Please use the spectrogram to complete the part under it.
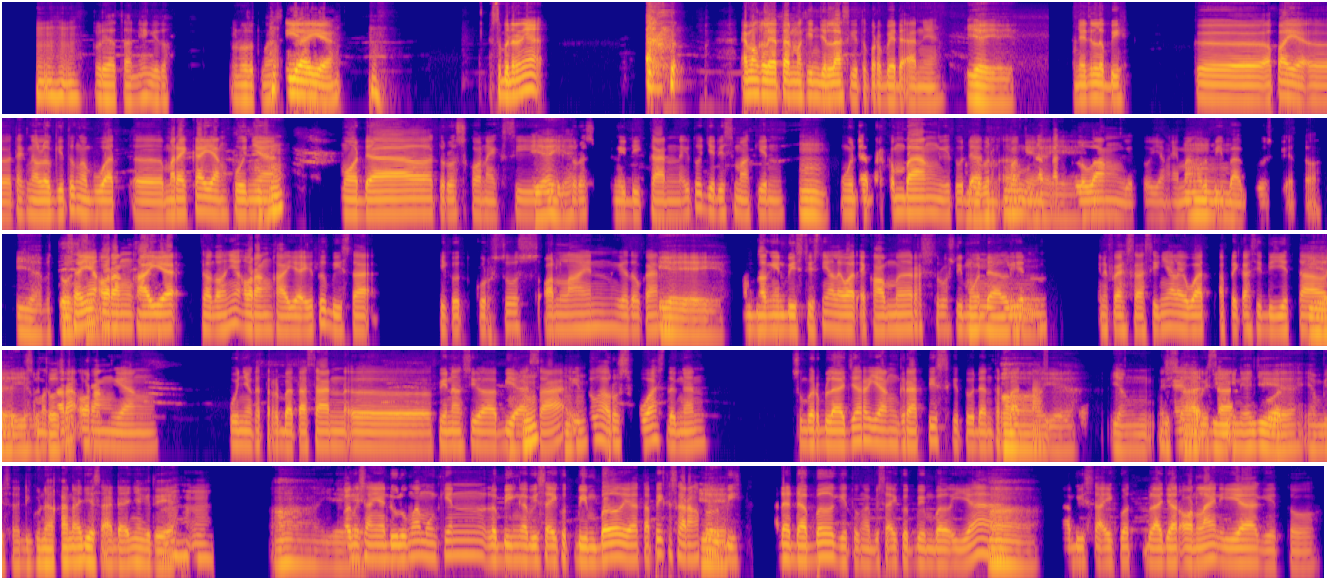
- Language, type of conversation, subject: Indonesian, unstructured, Bagaimana menurutmu teknologi dapat memperburuk kesenjangan sosial?
- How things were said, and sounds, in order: baby crying; throat clearing; cough; static; background speech; in English: "e-commerce"; distorted speech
